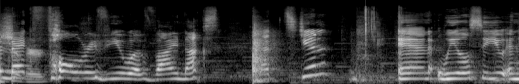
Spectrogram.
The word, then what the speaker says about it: Weihnachtsplätzchen: You say Weihnachts with an S instead of an E-N. Weihnachts. Say it all together. Weihnachtsplätzchen.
